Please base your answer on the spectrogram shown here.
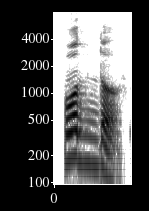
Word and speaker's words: পদ্য: তাহলে পদ্ব হবে কি পদ্য পদ্য প্রশ্ন হচ্ছে আমার আমার চেঞ্জটা চেনা আমার চেনার জন্য আমি সূত্র লিখছি হচ্ছে এটা এখানে পচ্ছে পো এটা হচ্ছে আমার সূত্র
